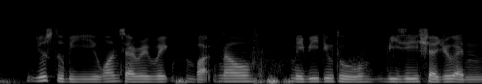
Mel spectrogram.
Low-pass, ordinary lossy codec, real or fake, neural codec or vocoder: 5.4 kHz; none; real; none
